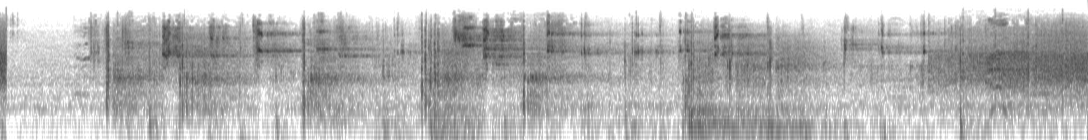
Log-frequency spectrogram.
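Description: Tennis rally on an indoor hard court: sharp racquet strikes and ball bounces about once a second, with short squeaks of shoes on the court between them. Near the end, applause starts to rise as the point is won.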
